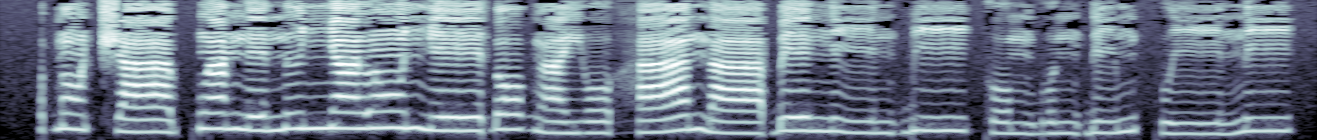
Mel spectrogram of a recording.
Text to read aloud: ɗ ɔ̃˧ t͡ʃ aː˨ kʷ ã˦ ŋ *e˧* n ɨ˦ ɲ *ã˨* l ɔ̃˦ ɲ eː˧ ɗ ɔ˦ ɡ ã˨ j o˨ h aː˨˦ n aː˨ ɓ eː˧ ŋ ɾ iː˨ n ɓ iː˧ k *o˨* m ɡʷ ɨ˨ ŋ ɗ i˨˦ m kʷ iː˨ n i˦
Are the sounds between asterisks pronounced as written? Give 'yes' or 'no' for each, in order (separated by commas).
yes, no, yes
